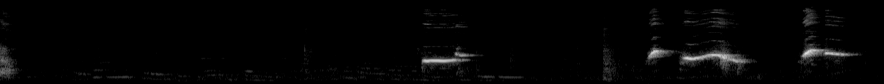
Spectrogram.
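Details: Noisy pet African grey parrot, after a long silence, whistles a short rising note, then two fuller phrases with wavering, sliding tones, separated by brief gaps in an otherwise quiet room.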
